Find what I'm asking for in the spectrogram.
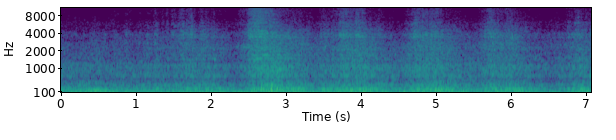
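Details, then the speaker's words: Oldsmobile 403 V8 in a G-body that won't idle and sounds like it's running on 4 cylinders, though it revs okay above 1,000 rpm; carbon canister/tank vent left disconnected. Sounds somewhat better but still really rough, with a lumpy, stumbling rumble; cause not yet found. "It already sounds better, sounds a little normal. Still not completely convinced. It's really rough."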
